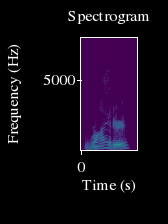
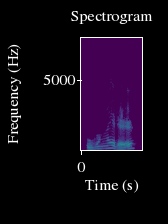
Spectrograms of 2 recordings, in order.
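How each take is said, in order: First: The middle t is a soft, quick flap. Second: The same.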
